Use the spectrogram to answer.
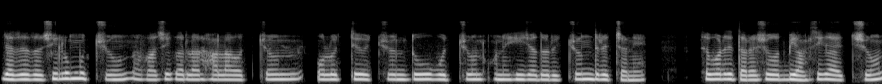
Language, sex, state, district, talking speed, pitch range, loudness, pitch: Chakma, female, Tripura, Unakoti, 170 wpm, 220-240 Hz, -16 LUFS, 230 Hz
